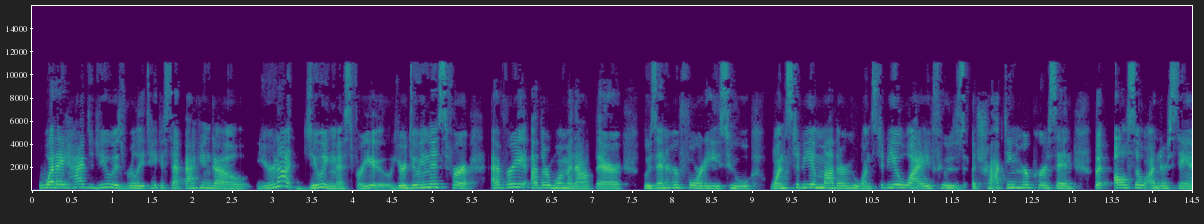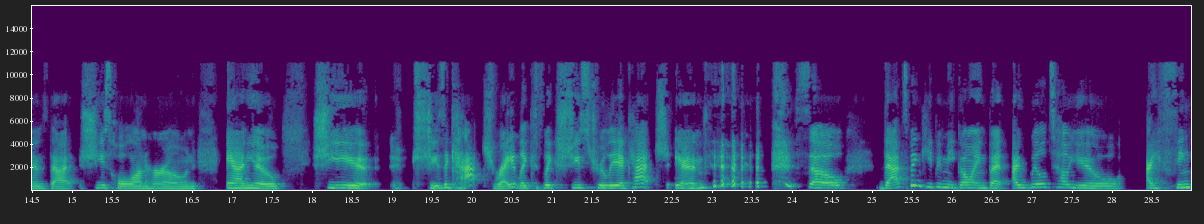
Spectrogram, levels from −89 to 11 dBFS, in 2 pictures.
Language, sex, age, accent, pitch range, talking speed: English, female, 20-39, American, 185-230 Hz, 175 wpm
